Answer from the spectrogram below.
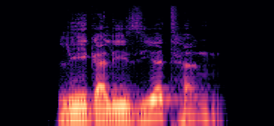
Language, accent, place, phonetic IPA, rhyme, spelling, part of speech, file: German, Germany, Berlin, [leɡaliˈziːɐ̯tn̩], -iːɐ̯tn̩, legalisierten, adjective / verb, De-legalisierten.ogg
- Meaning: inflection of legalisieren: 1. first/third-person plural preterite 2. first/third-person plural subjunctive II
